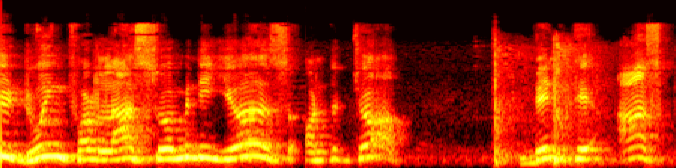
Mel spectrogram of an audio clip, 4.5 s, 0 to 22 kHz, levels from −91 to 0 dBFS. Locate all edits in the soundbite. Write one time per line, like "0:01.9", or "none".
0:02.0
